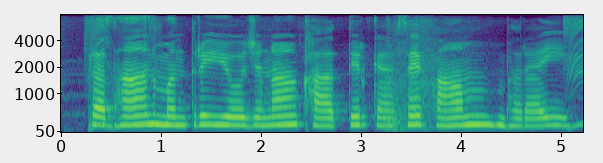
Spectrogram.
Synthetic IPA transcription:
pɾɐd̪ʱaːnmə̃nt̪ɾijoːd͡ʒnakʰaːt̪ɪɾkɛːsefʰaːmbʱɐɾaːi

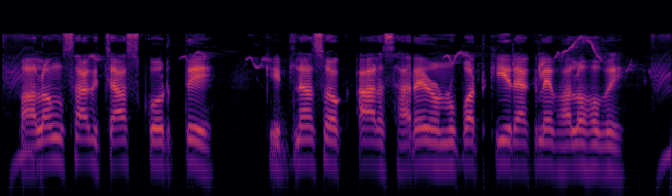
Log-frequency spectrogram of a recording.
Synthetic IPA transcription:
balɔŋsaɡt͡ʃaskɔɾt̪e | kiʈnasɔkaɾsaɾeɾɔnupat̪kiɾakʰlebʱaloɦɔbe

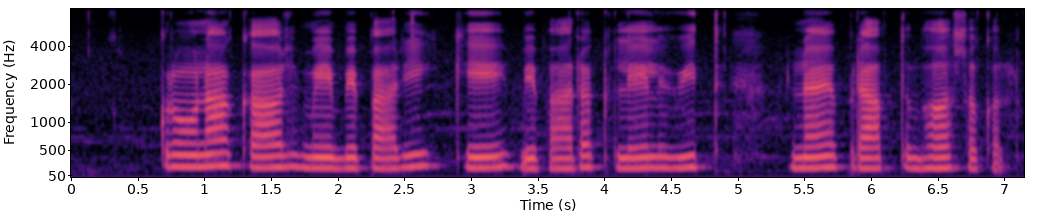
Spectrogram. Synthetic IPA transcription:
kɾoːnakaːlmẽbjepaːɾikebepaːɾəkleːlwɪt̪ | nəjpɾaːp̚t̪bʱəsəkəl

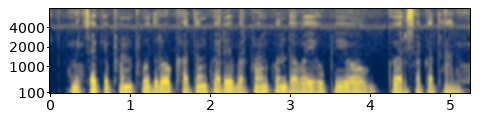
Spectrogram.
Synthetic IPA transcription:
mɪɾt͡ʃʰakepʰɐmpʰuːd̪ɾoːɡkʰɐt̪əmkəɾebəɾkɔːnkoːnd̪ɐʋaːiʊpjoːɡkəɾsəkət̪ɦən

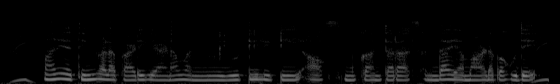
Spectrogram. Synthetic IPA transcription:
mɐnɛjɐt̪iŋɡɐɭɐbaːɽiɡeɐɳɐʋɐnːujuːʈiliʈiaːpmukʰaːnt̪ɐɾɐsɐnd̪aːjɐmaːɽɐbɐɦud̪e̞

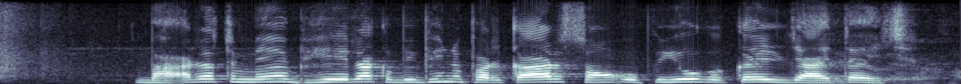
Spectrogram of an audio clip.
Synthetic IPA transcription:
bʱa̰ɾət̪mebʱeɾəkbibʱinːpɾəkaɾsə̃ʔupjoɡkəɪld͡ʒajt̪əjt͡ʃʰ

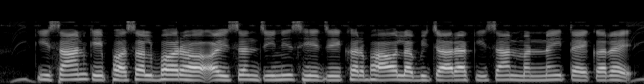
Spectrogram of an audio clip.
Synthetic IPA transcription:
kisankepʰəsəlbʱəɾɦəəjsənd͡ʒinisɦed͡ʒekʰəɾbʱawləbit͡ʃaɾakisanmənːəjt̪ɛjkəɾəj

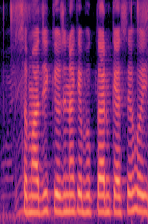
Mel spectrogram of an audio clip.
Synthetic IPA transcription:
səmaːd͡ʒɪkjoːd͡ʒnakebʱʊɡ̚t̪aːnkɛːseɦoi

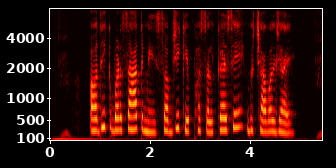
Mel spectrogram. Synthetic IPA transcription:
əd̪ʱikbəɾsat̪mesəb̚d͡ʒikepʰəsəlkɛːsebət͡ʃaʋəld͡ʒae

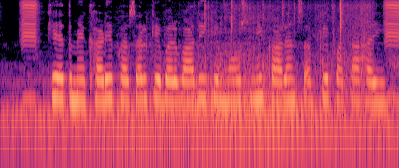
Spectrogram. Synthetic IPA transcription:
kʰeːt̪mẽkʰəɽepʰɐsəlkebəɾbaːd̪ikemɔːsmikaːɾəɽ̃səbʱkepət̪aɦəi

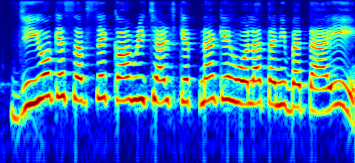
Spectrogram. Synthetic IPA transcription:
d͡ʒiokesəbsekəmɾit͡ʃaɾd͡ʒket̪nakeɦolat̪ənibət̪ai

